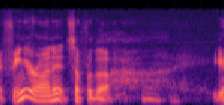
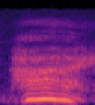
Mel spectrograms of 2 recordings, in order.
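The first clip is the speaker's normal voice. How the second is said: odd, creepy, high, drawn-out "hi"; 6 semitones higher, 4 dB quieter than usual. Retelling a couple's visit at the door, imitating their odd way of talking. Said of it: "they talk like this and look at me".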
